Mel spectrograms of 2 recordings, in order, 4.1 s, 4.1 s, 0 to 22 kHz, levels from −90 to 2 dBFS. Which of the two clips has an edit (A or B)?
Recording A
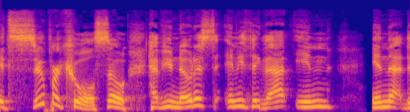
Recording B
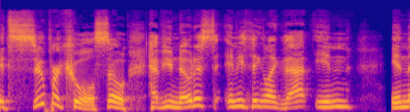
A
